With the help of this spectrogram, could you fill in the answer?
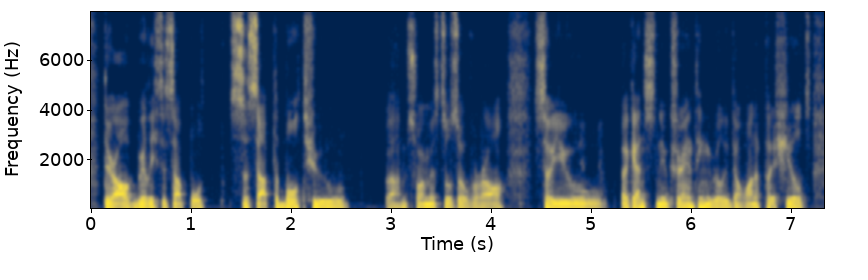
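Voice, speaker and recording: At a very fast pace, a man with a fairly low pitch and ordinary pitch variation talks in a dry, close sound with no echo. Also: quiet background. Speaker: gaming tutorial youtuber. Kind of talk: tutorial. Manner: hesitant, many fillers.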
